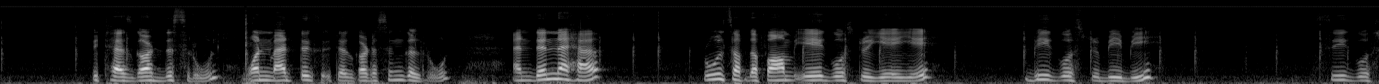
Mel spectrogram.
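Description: A woman speaks calmly, as if lecturing.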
